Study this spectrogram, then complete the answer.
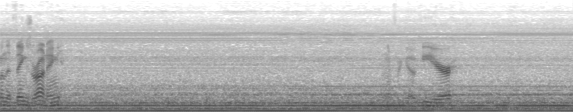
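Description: A boiler hums steadily with a low, constant drone.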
